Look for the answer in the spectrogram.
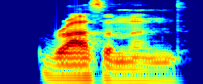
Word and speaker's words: Rosamund: Rosamund is how you Rosamund. That's a ghetto ass name. – It's British. – Who names your child Rosamund? – It's British.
